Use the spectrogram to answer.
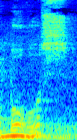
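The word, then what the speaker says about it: Boghos: Bogos é um nome armênio, na realidade é Boros, significa pau, mas a gente chamava de Bogos.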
